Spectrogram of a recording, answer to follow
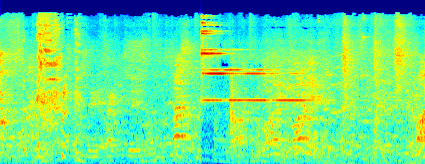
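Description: A ring bell struck once about halfway through, a single ringing tone that fades over a second or so, signalling the start of the round. Voices shout from around the ring throughout.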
